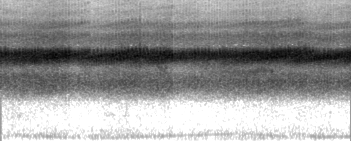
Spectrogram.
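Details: Steady massed trilling of western chorus frogs from Ojibway Park, Windsor, Ontario, high and even in loudness, over a faint low hum.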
